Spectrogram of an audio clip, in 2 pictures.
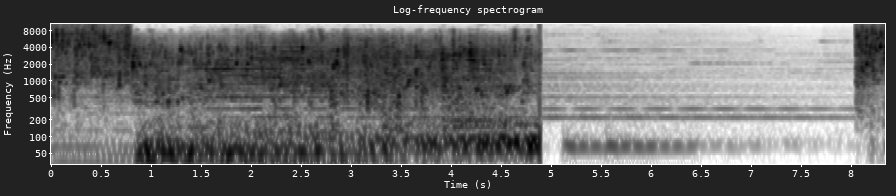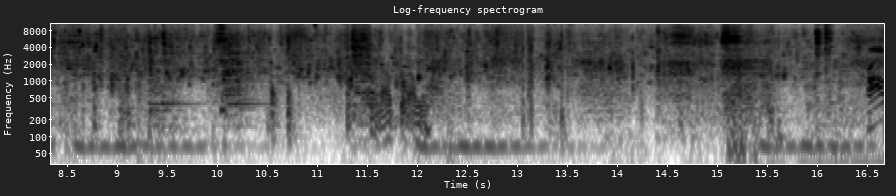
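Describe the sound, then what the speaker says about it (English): Water runs continuously as a pool fills, a broad rushing pour that cuts out briefly to a quieter tone before surging back at full strength, near and loud. "The water's running."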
